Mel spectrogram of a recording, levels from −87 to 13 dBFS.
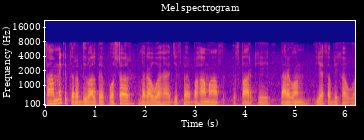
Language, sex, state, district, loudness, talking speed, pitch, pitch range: Hindi, male, Jharkhand, Palamu, -14 LUFS, 175 wpm, 110 Hz, 105-120 Hz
